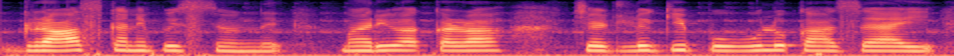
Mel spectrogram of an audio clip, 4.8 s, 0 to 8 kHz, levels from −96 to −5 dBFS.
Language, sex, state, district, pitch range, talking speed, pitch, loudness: Telugu, female, Telangana, Hyderabad, 200-215 Hz, 90 wpm, 205 Hz, -18 LUFS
